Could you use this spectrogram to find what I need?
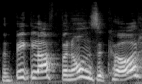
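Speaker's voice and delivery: terrible put-on Australian accent, high. Tarot reading, naming the big love bonanza card: terrible Australian accent. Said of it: "that's my terrible Australian accent".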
